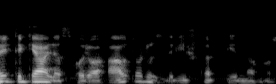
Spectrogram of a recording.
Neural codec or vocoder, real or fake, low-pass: codec, 16 kHz, 4 kbps, X-Codec, HuBERT features, trained on balanced general audio; fake; 7.2 kHz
